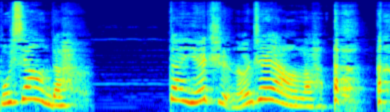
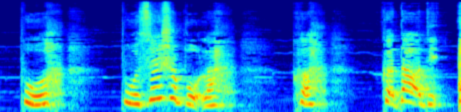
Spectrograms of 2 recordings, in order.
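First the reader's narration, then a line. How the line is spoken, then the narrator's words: Breathless, coughing, relieved. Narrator (Chinese): 晴雯呐放松下来，禁不住咳嗽了好几阵，气喘吁吁的说道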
